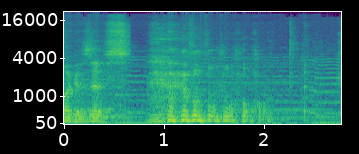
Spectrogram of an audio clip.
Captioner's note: chuckling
